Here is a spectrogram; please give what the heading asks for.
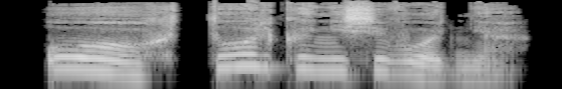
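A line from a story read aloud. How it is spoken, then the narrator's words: Drawn-out. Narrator (Russian): протянула Надежда Николаевна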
